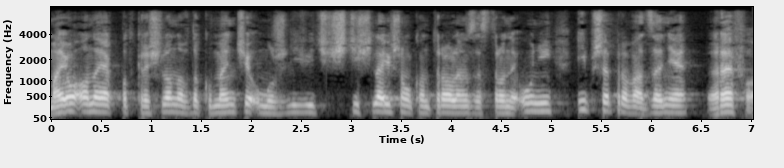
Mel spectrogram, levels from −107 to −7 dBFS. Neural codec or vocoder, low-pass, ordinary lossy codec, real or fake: vocoder, 44.1 kHz, 128 mel bands every 512 samples, BigVGAN v2; 7.2 kHz; MP3, 64 kbps; fake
